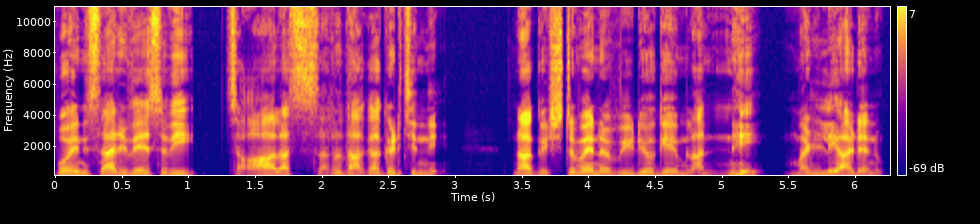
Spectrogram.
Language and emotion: Telugu, happy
